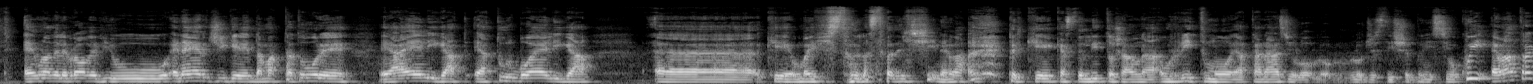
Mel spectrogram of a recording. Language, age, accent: Italian, 30-49, native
